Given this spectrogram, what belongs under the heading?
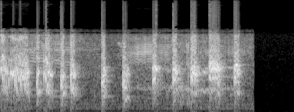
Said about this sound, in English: That was my rubber chicken, one of them.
